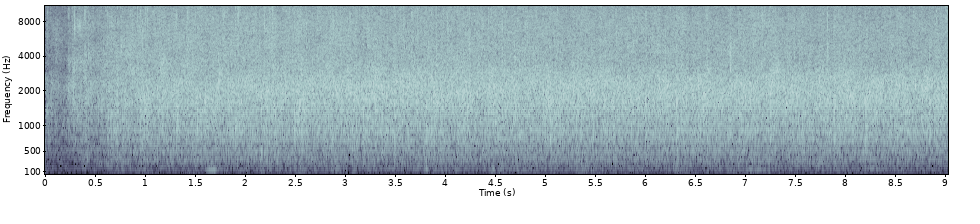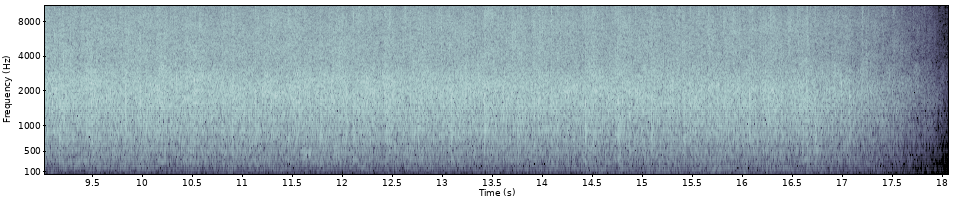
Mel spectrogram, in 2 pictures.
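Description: A concert-hall audience applauding. The applause breaks out all at once, holds steady and dense, and tails away near the end.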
